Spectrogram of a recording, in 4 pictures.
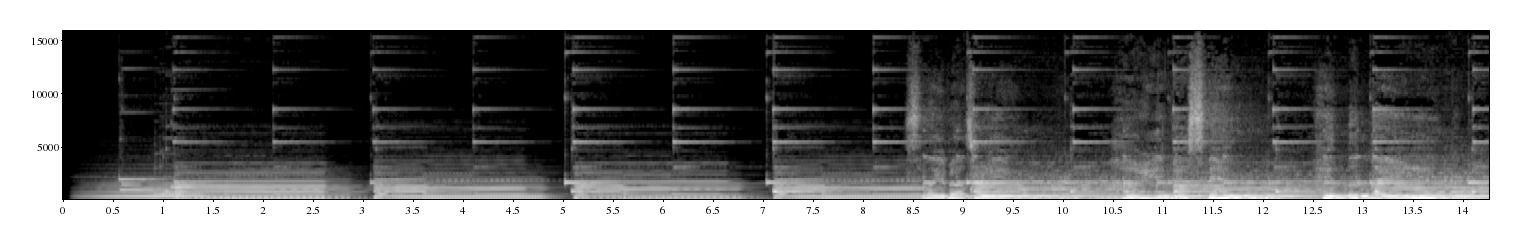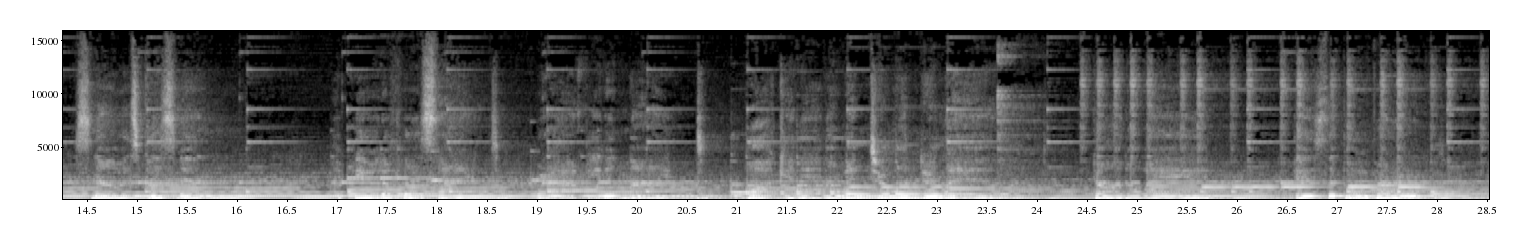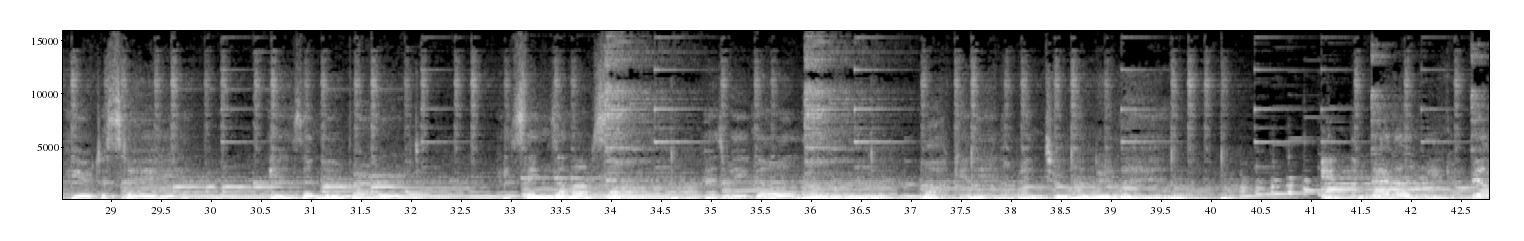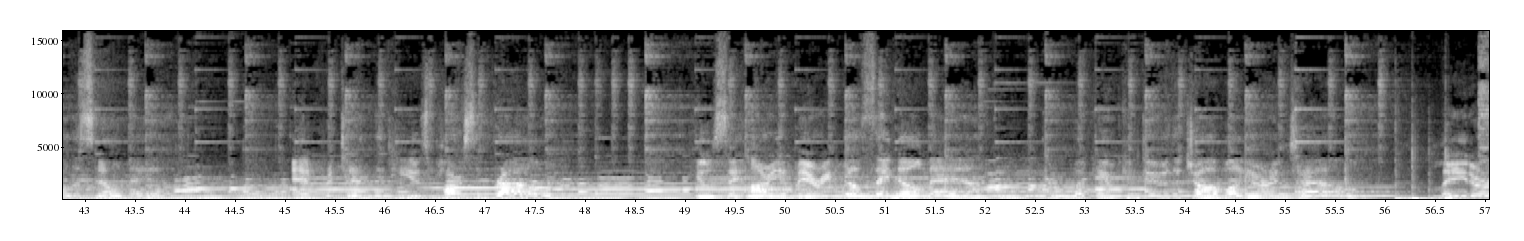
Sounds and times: Glockenspiel: 0:00.4 - 0:57.0
Marimba, xylophone: 0:00.6 - 0:57.0.

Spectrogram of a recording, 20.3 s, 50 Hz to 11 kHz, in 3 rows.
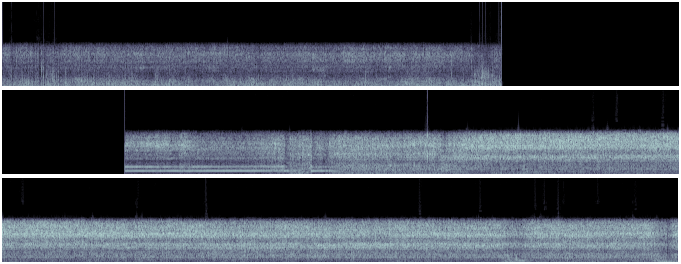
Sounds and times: Steam whistle: 0:08.0 - 0:10.3
Hiss: 0:08.3 - 0:20.3.

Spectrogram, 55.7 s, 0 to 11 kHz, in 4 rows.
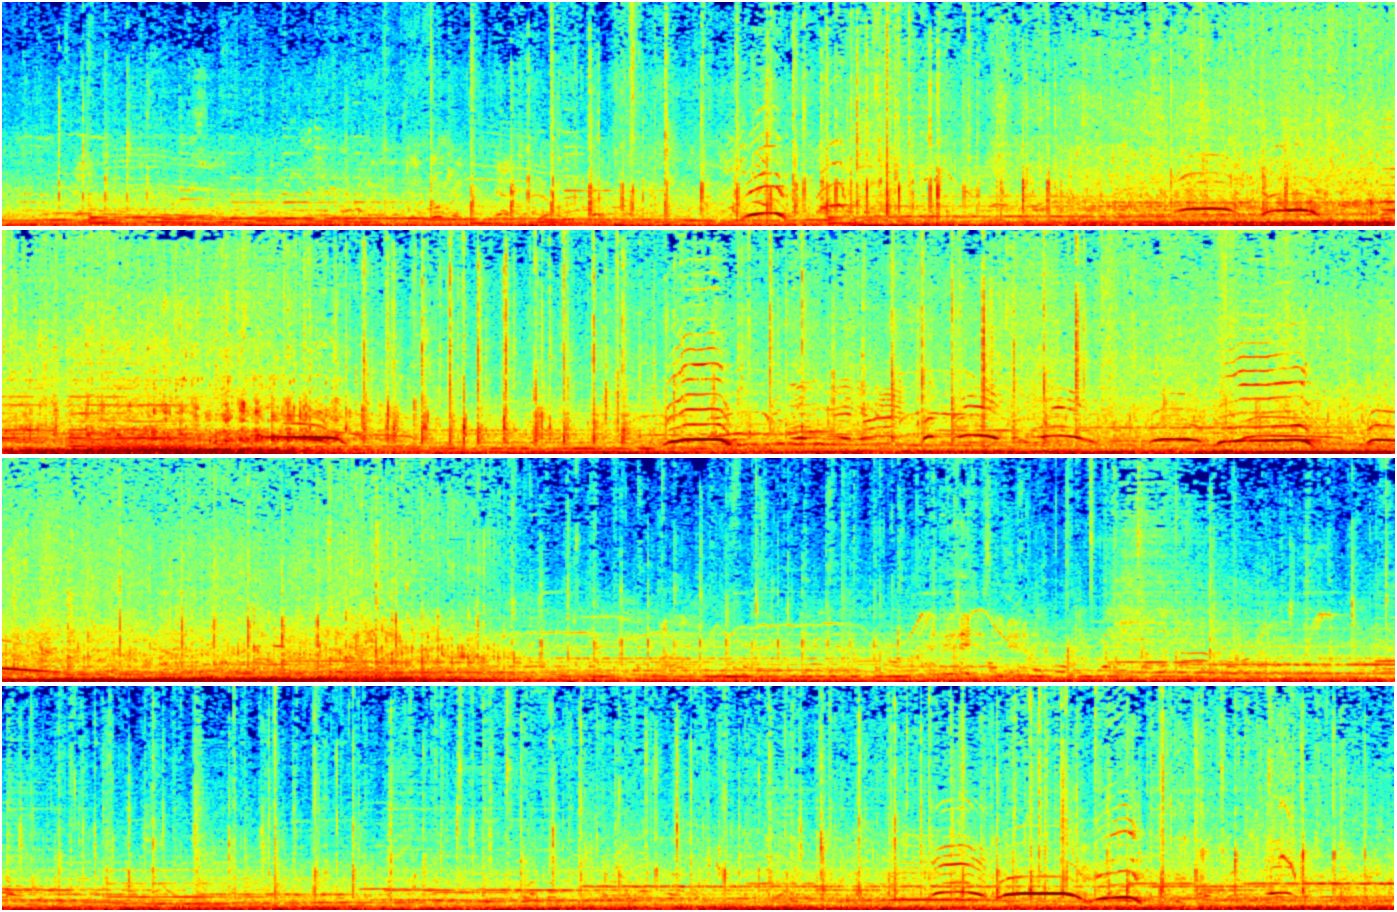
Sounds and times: Music: 0:00.0 - 0:55.7
Motorboat, speedboat: 0:08.6 - 0:20.6, 0:21.3 - 0:35.2, 0:53.3 - 0:55.7.

